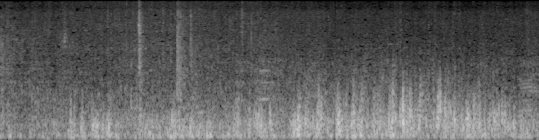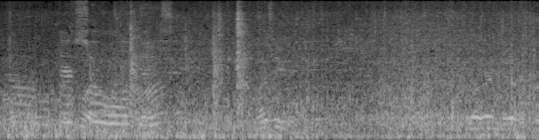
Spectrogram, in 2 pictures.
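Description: Low rumble of a car moving slowly, heard from inside with the window open, with wind buffeting the microphone, voices in the background and a few sharp clicks.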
